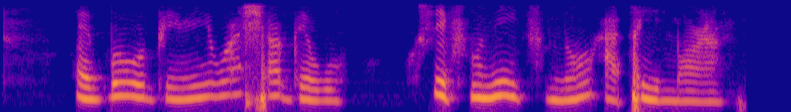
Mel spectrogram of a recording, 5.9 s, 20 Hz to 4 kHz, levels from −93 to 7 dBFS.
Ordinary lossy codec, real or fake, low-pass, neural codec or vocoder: none; fake; 3.6 kHz; codec, 16 kHz, 2 kbps, FunCodec, trained on LibriTTS, 25 frames a second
